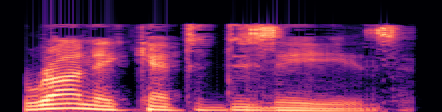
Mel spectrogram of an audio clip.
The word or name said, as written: ranikhet disease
